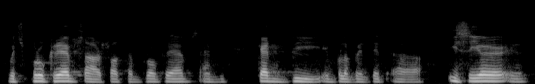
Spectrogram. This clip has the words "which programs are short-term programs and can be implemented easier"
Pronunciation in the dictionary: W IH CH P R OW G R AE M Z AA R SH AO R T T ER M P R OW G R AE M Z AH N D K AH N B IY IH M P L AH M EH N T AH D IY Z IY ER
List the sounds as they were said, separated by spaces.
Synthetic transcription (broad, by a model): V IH CH P R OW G R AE M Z AA R S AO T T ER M P R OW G R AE M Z AH N D K AH N B IY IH M P L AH M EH N T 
